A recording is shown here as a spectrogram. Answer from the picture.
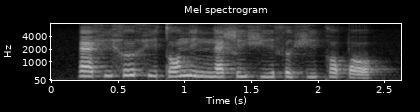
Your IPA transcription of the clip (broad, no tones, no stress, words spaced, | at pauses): æxixɵ xit̪ɔ n̪inːæɬi çiθɵ çikɔ pɔ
